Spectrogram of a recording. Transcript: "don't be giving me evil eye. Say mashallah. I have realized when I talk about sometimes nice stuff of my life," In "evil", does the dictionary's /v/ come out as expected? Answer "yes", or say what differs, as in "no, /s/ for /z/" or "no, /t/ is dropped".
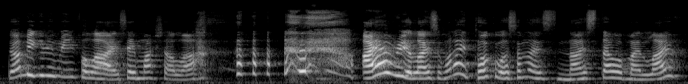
no, /f/ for /v/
